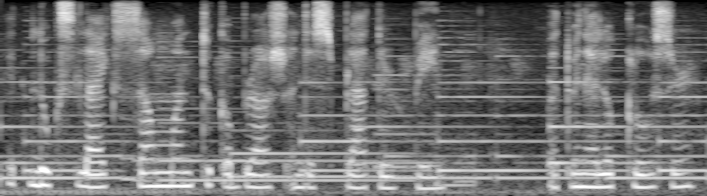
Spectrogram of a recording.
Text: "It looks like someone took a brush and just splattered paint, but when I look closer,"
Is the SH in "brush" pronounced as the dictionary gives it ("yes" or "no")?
yes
